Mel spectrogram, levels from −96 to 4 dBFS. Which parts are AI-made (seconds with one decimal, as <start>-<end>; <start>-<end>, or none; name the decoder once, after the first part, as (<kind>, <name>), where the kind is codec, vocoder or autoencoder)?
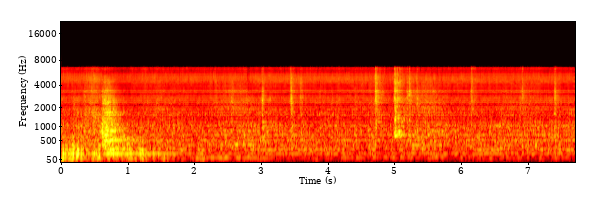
0.0-7.7 (vocoder, BigVGAN v2)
